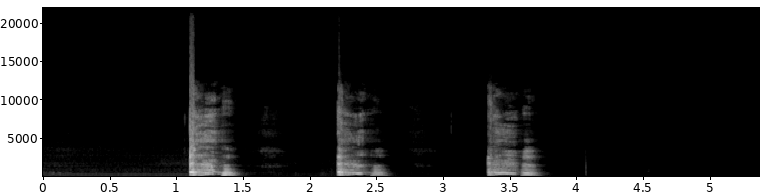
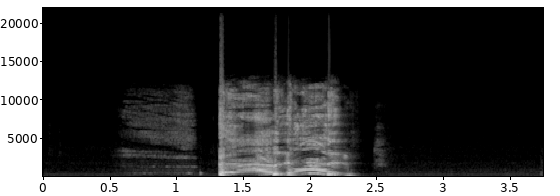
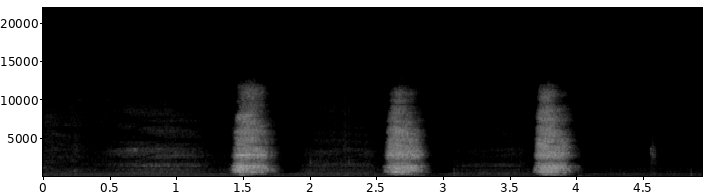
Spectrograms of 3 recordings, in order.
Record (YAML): three_cough_length: 5.4 s
three_cough_amplitude: 32768
three_cough_signal_mean_std_ratio: 0.25
cough_length: 3.8 s
cough_amplitude: 32768
cough_signal_mean_std_ratio: 0.39
exhalation_length: 4.9 s
exhalation_amplitude: 11761
exhalation_signal_mean_std_ratio: 0.33
survey_phase: beta (2021-08-13 to 2022-03-07)
age: 45-64
gender: Male
wearing_mask: 'No'
symptom_sore_throat: true
symptom_fatigue: true
symptom_onset: 2 days
smoker_status: Never smoked
respiratory_condition_asthma: false
respiratory_condition_other: false
recruitment_source: REACT
submission_delay: 1 day
covid_test_result: Negative
covid_test_method: RT-qPCR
